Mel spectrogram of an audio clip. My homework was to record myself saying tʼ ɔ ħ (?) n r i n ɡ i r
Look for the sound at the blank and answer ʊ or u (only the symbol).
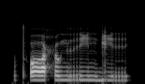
u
